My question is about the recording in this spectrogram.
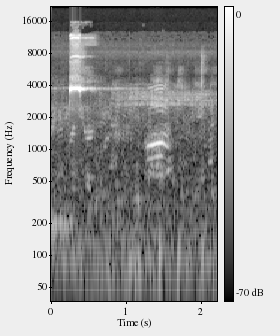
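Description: A dog giving a short, high whine about two-thirds of the way in, after a brief sharp click just after the start.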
